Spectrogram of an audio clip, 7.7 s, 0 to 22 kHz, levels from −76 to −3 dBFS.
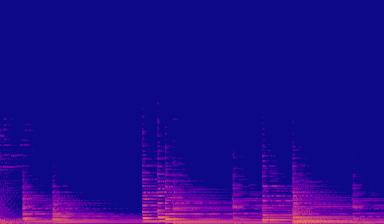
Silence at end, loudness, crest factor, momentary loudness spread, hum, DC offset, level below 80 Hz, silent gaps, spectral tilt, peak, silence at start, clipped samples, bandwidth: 0 s; -35 LUFS; 18 dB; 13 LU; none; under 0.1%; -78 dBFS; none; -6 dB/octave; -18 dBFS; 0 s; under 0.1%; 12.5 kHz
